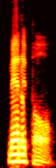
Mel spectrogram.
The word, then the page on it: maniple: American English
